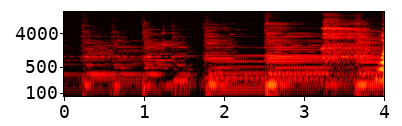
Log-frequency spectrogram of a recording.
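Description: Acoustic guitar played live, slow chords picked or strummed and left to ring, with a fresh chord every second or so.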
